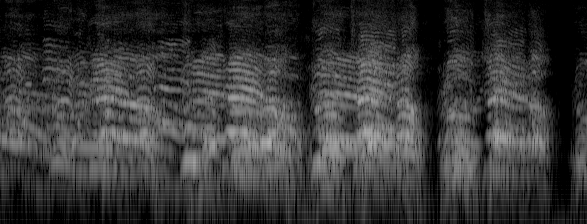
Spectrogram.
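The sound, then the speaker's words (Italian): Moorish army cheering a warrior's name, many voices raising loud, overlapping shouts and cries that surge in a few waves, briefly dipping between bursts. “Fece perciò il suo nome, ed il guerriero fu preso contropiede dall'evviva che dall'armata mora scaturiva.”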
